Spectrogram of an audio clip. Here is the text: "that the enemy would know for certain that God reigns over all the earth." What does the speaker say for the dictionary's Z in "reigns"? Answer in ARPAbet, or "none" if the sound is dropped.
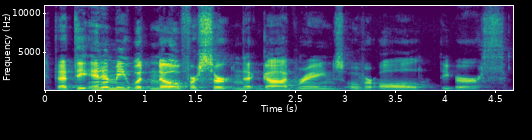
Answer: Z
